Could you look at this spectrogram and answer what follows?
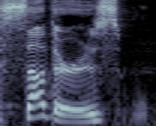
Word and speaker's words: Souther: The Southers, I don't know. I actually had friends in high school with this last name. How did they pronounce it? I think Southers. Okay. It's Souther. One yeah. Souther. The Southers were mega rich.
